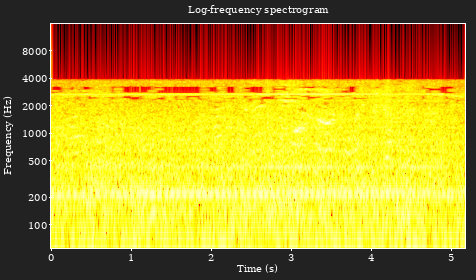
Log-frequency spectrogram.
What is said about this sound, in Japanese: この列車は車2両で運転しております。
